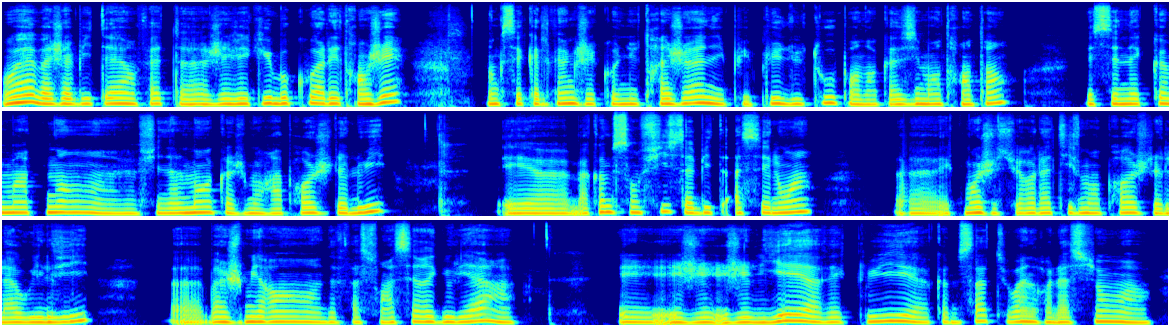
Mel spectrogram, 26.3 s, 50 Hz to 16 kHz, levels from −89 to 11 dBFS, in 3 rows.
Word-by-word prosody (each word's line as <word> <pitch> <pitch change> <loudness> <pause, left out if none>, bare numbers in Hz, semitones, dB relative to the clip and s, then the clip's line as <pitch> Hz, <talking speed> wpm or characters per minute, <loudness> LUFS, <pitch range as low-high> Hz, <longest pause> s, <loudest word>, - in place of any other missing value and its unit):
Ouais 220 +6 +6
bah, 180 -2 +5
j'habitais 180 +2 +1
en 180 - +3
fait, 180 0 -5
heu, 165 0 +1
j'ai 165 +2 +1
vécu 180 +3 +2
beaucoup 190 +2 +1
à 190 - +4
l'étranger, 185 +7 +2 0.6
donc 175 -1 +1
c'est 175 - -2
quelqu'un 175 +2 +1
que 190 - +4
j'ai 170 0 -2
connu 170 0 -1
très 175 +1 0
jeune 195 +4 +4
et 170 -3 +2
puis 160 - -7
plus 190 -3 0
du 170 0 -1
tout 205 +3 -1
pendant 160 -4 -1
quasiment 165 +1 0
30 160 +1 -4
ans 210 +3 0 0.5
et 165 - 0
ce 160 +2 -3
n'est 170 0 +2
que 185 +2 -2
maintenant, 185 -2 +1
heu, - - -3
finalement 175 +4 +2
que 175 -2 -3
je 155 +1 -5
me 160 - +1
rapproche 155 +2 -2
de 170 - +1
lui. 205 +9 +1 0.8
Et 160 +1 0
heu, 160 0 0
bah 165 - -3
comme 200 +3 +2
son 190 0 -1
fils 210 +3 -5
habite 175 0 -1
assez 180 +1 -1
loin, 195 +6 +2 0.6
heu, 160 +2 -2
et 160 - -3
que - - -36
moi 180 +1 +5
je 160 -3 -1
suis 160 +2 -6
relativement 170 0 -1
proche 175 0 -2
de 160 - -1
là 160 +1 +1
où 160 - 0
il 165 0 +3
vit, 190 +8 0 0.6
heu, - - -2
bah 170 +1 +1
je 155 0 -2
m'y 180 0 +5
rends 175 -1 +1
de 160 - -3
façon 155 0 -8
assez 165 +4 -2
régulière 175 0 +1 0.8
et 165 -1 0
et - - +2
j'ai 155 0 0
j'ai 155 +3 +1
lié 190 +7 +3
avec 165 -2 -2
lui, 200 +2 +3
heu, 160 -2 -1
comme 160 -2 -5
ça 195 +5 -3
tu 190 -3 -11
vois? 180 +1 +2
Une 180 - +3
relation 165 0 0
170 Hz, 195 wpm, -22 LUFS, 160-185 Hz, 0.8 s, Ouais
